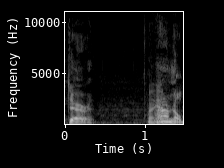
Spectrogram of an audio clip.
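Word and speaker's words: Deron: So I'm getting shit because I said Duran, I think, and it's pronounced Darren.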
